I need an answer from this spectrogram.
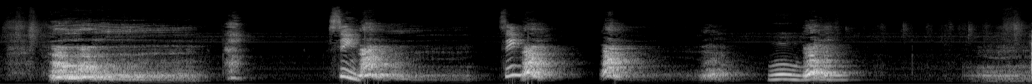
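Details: A vocal adopted mixed-breed female rescue dog, asked to sing, answers with a series of throaty, growl-like howls and yodelling whines. Bursts come every second or two, one with a wavering rise and fall near 8 seconds, and a person speaks afterwards.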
